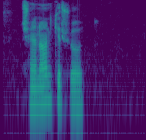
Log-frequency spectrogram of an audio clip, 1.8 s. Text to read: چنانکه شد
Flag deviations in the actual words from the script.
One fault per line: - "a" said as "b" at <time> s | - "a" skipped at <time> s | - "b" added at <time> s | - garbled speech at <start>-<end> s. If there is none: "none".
none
